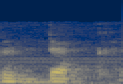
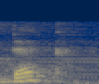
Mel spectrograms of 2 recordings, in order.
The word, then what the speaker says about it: deque: Okay, then the next concept is dequeue, also called dec. It is pronounced as dec, double-ended queue actually, a queue in which the insertions and deletions can be done on both the sides.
